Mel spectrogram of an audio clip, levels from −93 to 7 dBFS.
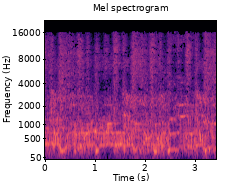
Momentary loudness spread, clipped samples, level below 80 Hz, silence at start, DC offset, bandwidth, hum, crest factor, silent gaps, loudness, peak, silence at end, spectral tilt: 2 LU; under 0.1%; -62 dBFS; 0 s; under 0.1%; 17 kHz; none; 16 dB; none; -27 LUFS; -12 dBFS; 0 s; -3.5 dB/octave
